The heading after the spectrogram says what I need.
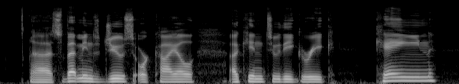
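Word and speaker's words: chyle: good word next is kyle c-h-y-l-e it's not the name kyle noun from 1541 lymph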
